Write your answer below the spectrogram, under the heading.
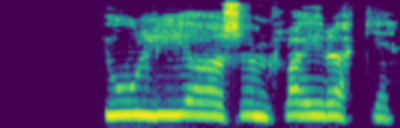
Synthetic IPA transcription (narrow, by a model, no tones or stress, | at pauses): juːliasɛml̥aːjɾɛhcɪ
